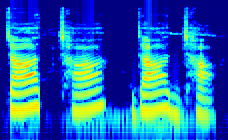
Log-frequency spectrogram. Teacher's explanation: जो चा वर्ग होते हैं तो वह चा वर्ग जो है तालव्य व्यंजन कहलाते हैं।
